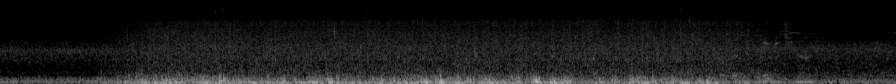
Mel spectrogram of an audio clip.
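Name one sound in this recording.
A small stream trickles over rocks.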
